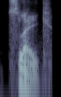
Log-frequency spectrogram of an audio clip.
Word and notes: slake: British English

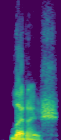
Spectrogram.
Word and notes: Lettish: American English

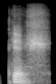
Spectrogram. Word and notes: pish: American English

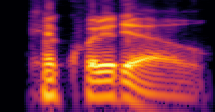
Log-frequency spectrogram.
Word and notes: coquito: American English

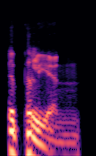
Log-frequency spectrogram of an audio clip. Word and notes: epyllion: British English

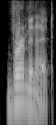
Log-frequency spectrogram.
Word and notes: verminate: American English

